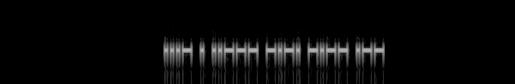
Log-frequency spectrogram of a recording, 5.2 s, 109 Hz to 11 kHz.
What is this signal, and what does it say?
Morse code, heard as a keyed tone, about 40 wpm, 700 Hz. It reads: VE2CYW
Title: DXCC-100 Call Signs - 6 Characters - Repeated 3x - 40wpm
